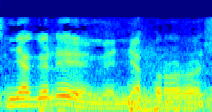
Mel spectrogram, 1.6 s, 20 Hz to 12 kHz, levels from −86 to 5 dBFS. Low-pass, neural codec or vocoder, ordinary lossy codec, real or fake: 7.2 kHz; none; MP3, 32 kbps; real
